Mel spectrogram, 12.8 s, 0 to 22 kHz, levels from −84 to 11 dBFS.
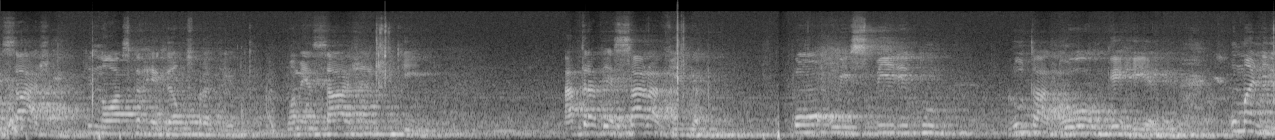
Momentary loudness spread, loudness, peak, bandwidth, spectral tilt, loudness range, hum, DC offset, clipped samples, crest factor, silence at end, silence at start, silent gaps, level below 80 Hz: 9 LU; -13 LUFS; 0 dBFS; 16 kHz; -5 dB/octave; 2 LU; none; under 0.1%; under 0.1%; 14 dB; 0 s; 0 s; none; -46 dBFS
